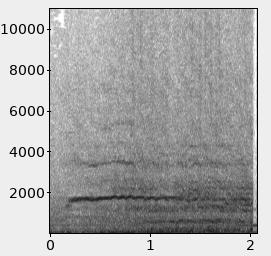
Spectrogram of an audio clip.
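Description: A horse lets out a loud, drawn-out whinny close by over a dense rumble of hooves and chariot movement, with a brief sharp crack near the end.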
